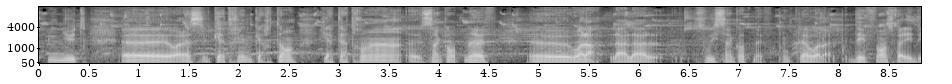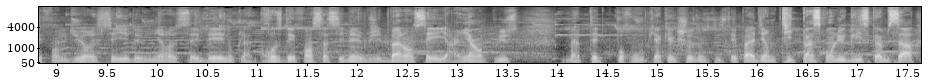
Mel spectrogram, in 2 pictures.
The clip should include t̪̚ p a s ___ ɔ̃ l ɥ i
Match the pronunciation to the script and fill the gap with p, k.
k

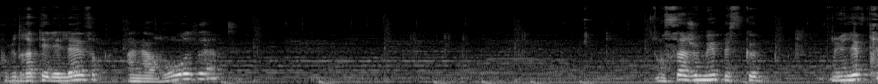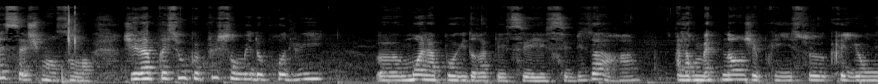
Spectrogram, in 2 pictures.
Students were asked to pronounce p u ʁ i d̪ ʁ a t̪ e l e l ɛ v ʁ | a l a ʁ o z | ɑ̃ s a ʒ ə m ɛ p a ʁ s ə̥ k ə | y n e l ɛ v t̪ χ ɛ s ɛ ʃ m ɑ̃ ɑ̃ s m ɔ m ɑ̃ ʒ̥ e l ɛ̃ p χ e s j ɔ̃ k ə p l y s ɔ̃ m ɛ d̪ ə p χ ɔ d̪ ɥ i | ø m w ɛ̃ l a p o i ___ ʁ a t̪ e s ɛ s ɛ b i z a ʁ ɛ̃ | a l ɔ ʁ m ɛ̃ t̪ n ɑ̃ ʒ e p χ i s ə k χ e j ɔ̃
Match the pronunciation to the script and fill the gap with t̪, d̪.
d̪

